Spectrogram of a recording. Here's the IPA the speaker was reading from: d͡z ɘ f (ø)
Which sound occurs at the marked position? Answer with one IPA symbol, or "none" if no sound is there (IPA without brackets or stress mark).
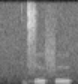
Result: ɘ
